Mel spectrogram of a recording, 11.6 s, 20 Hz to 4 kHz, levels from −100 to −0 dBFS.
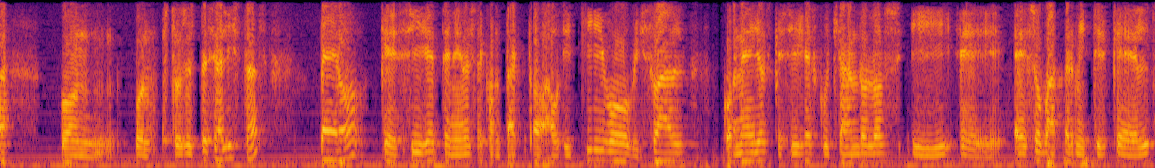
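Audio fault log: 4.74–5.95 s, repeated packet loss (robotic sound): seven gaps, longest 48 ms, each patched by extending the previous sound, giving choppy stretches with pieces missing.
6.37–6.41 s, short concealed packet loss: about 20 ms never arrived in time; the receiver continued the last sound and blended back, leaving a brief smear.
6.97–8.40 s, repeated packet loss (robotic sound): eleven gaps up to 31 ms, together about 220 ms concealed, so the audio turns choppy and robotic with fragments dropped out.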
